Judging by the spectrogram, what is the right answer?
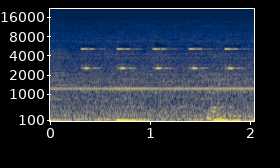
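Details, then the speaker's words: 2019 analog Atmega 2-in-1 hot air blower and soldering station. The potentiometer is turned quickly to the 2–3 o'clock position, and the buzzer beeps short and high about twice a second over a faint hum while it heats to the set temperature. "Sekali lagi saya naikkan di arah jam 2 atau jam 3 ya, nanti bisa dengar suara buzzernya."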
